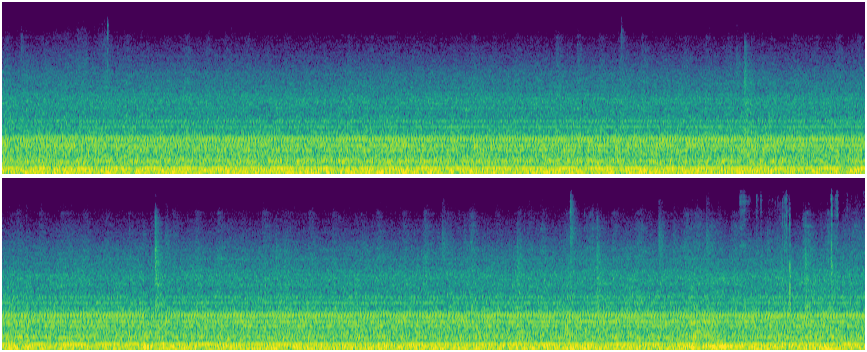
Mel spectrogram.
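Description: Steady running noise inside a moving suburban passenger train carriage: a constant hum with a few held tones over the rumble of the wheels on the track, with a couple of faint ticks near the end.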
